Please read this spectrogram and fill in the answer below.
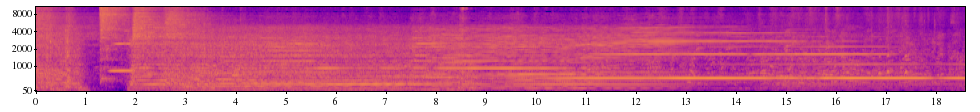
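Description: Live hardcore punk band playing loud distorted electric guitars and drums. The sound breaks off sharply for a moment about a second in, then comes back. In the second half the song ends on long held guitar notes, one steady tone ringing to the end.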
